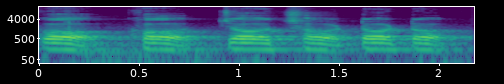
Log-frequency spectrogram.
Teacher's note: अघोष कोई कंपन नहीं होगा इनके उच्चारण में।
